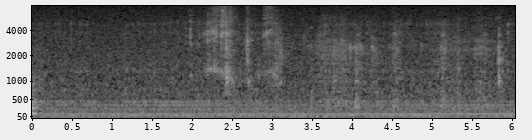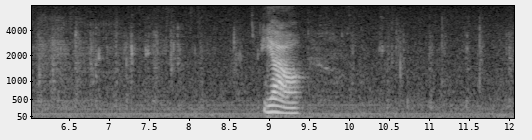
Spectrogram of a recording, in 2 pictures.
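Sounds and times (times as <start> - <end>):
chewing and crunching: 1.9 - 9.0, 9.7 - 12.0.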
